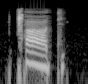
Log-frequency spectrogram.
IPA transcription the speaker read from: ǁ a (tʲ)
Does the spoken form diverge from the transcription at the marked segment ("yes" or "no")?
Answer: no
